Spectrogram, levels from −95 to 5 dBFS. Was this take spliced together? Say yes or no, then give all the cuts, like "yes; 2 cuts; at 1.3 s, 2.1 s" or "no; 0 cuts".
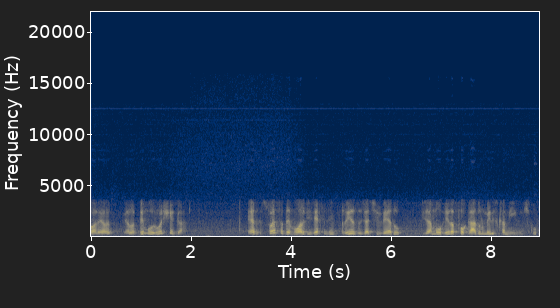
no; 0 cuts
